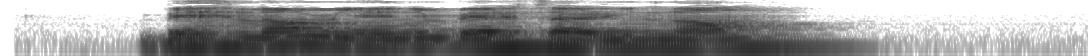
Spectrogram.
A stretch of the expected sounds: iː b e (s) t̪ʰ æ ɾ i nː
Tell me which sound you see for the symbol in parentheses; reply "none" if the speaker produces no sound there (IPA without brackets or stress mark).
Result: h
